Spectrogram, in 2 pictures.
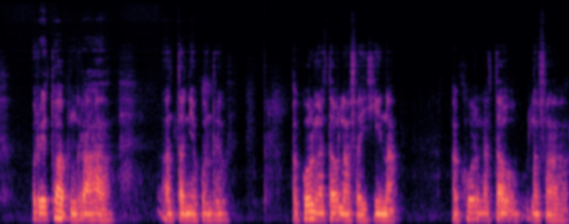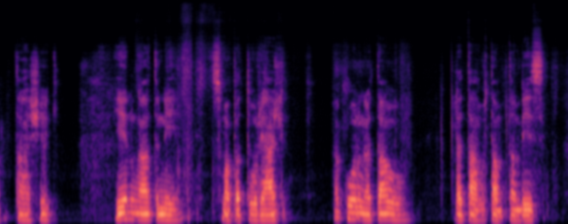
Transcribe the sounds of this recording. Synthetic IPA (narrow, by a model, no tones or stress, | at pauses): ret̪uabiŋiɾaɦə | ant̪aniakanirew | a̰kuɾaŋat̪awlafəihina | akʰuɾaŋat̪a̰wlafət̪aaʃeki̥ | enuŋat̪unit͡simapat̪uɾiali̥ | a̰kuɾiŋat̪aw | lat̪aɦut̪ambi̥t̪ambezi̥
